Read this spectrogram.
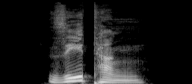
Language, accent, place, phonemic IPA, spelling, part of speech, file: German, Germany, Berlin, /ˈzeːˌtaŋ/, Seetang, noun, De-Seetang.ogg
- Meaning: 1. seaweed 2. kelp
